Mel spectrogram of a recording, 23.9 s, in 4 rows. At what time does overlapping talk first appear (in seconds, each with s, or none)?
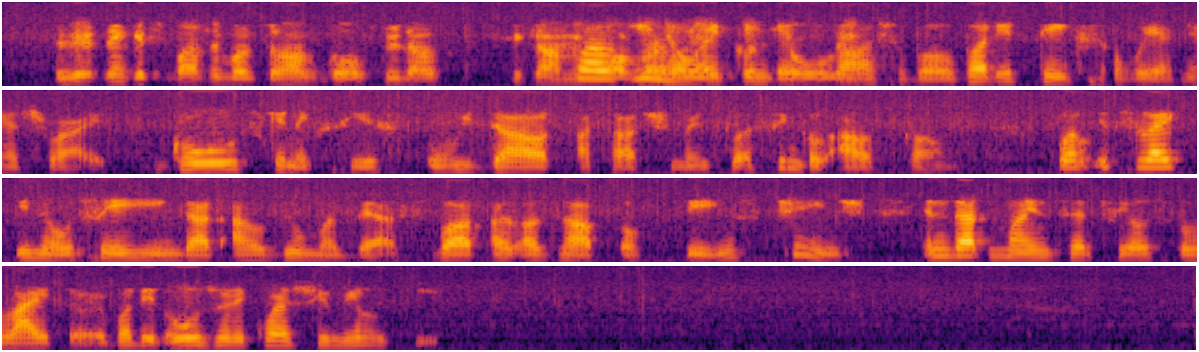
2.9 s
